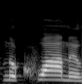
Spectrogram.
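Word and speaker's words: Mukuamu: Israel how do you say the last name Mamu Mamu so a lot of Cowboys fans wondering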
